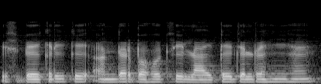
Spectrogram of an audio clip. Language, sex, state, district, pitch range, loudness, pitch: Hindi, male, Uttar Pradesh, Lucknow, 120-125 Hz, -18 LUFS, 125 Hz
